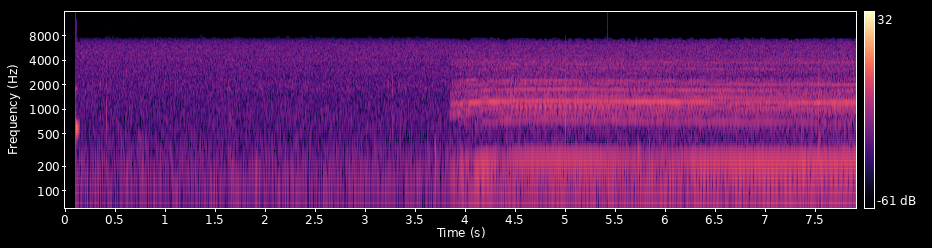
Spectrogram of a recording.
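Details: Dell Vostro 3555 laptop with AMD A8-3500M: after a soft hiss, the CPU fan spins up under high CPU temperature to a loud, steady whine with high tones; cleaning out dust did not change it.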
